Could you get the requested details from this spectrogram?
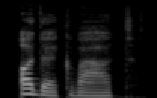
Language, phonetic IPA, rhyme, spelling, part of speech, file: Hungarian, [ˈɒdɛkvaːt], -aːt, adekvát, adjective, Hu-adekvát.ogg
- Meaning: adequate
